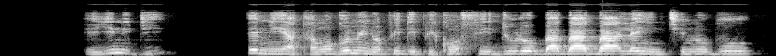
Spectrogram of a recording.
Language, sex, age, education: Yoruba, male, 30-45, tertiary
